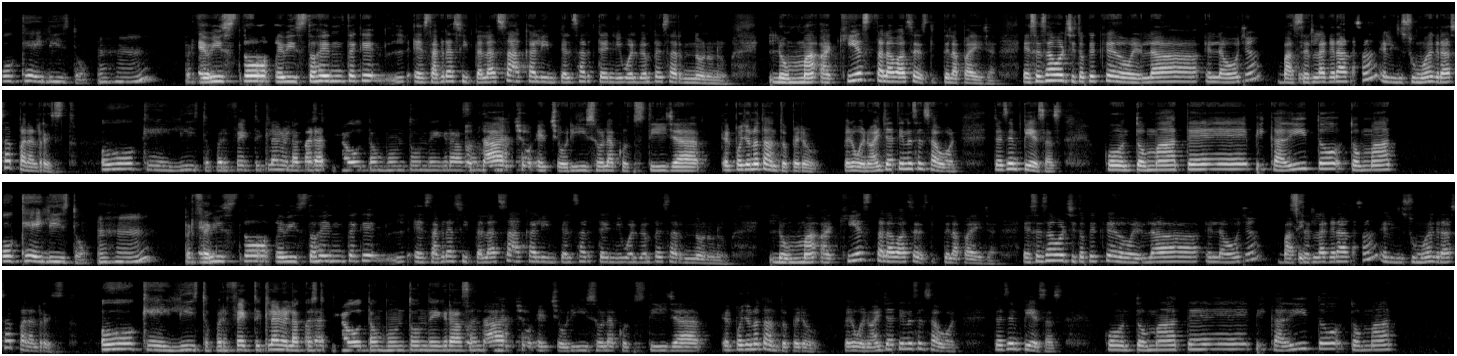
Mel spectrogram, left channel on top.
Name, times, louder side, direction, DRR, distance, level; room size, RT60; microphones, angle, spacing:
voice 1, 0.0-1.5 1.8-2.1 12.9-13.0 15.5-19.6, right 3 dB, 55° right, 0.7 m, -24 dB
voice 2, 2.0-15.1 17.6-17.7 19.2-22.7 23.0-24.1 24.5-25.3 25.6-28.5, left 6 dB, 70° left, 0.5 m, -22 dB
2.7 x 2.5 x 4.1 m
head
